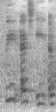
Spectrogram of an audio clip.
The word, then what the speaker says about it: chef: a exception you have c h e s c h e f is also chef it's not chef it's not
